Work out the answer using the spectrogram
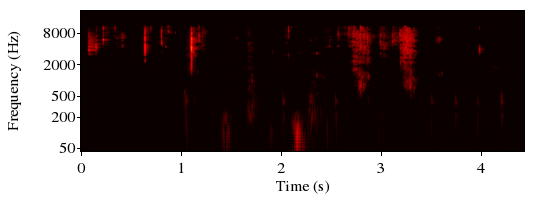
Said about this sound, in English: Do we want to have our roll in just us munching on Tootsie Rolls?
